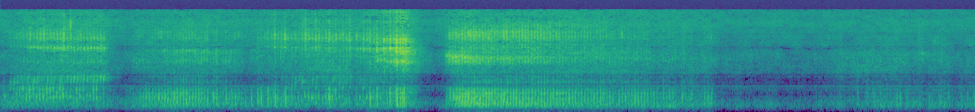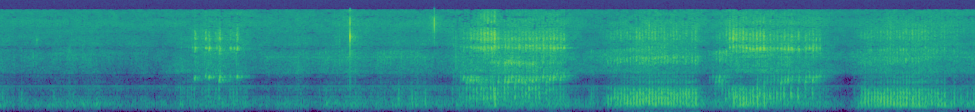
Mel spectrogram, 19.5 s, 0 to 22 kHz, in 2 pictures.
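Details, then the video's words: Wassilissa, a contented 14-year-old female cat from Leutkirch im Allgäu, Germany, in good health per her vet, gives long, loud, rough rumbling grumbles in bursts of several seconds, separated by quieter rattling breaths. "Alte glückliche Katze quiekt, rasselt, brummt"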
